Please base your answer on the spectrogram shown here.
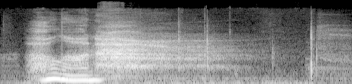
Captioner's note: sighs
